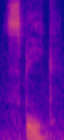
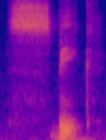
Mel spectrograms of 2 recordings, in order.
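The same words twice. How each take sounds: First: The S sound is short and ordinary. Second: The S sound is drawn out and exaggerated. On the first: "the second time we'll make a normal S" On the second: "The first time we'll exaggerate the S"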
